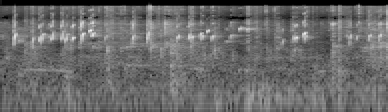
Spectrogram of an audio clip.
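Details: A European goldfinch chatters in quick, bright, tinkling twitters, several liquid notes a second, high and lively throughout; these are contact calls used in the wild, played to stimulate males to sing and mate.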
